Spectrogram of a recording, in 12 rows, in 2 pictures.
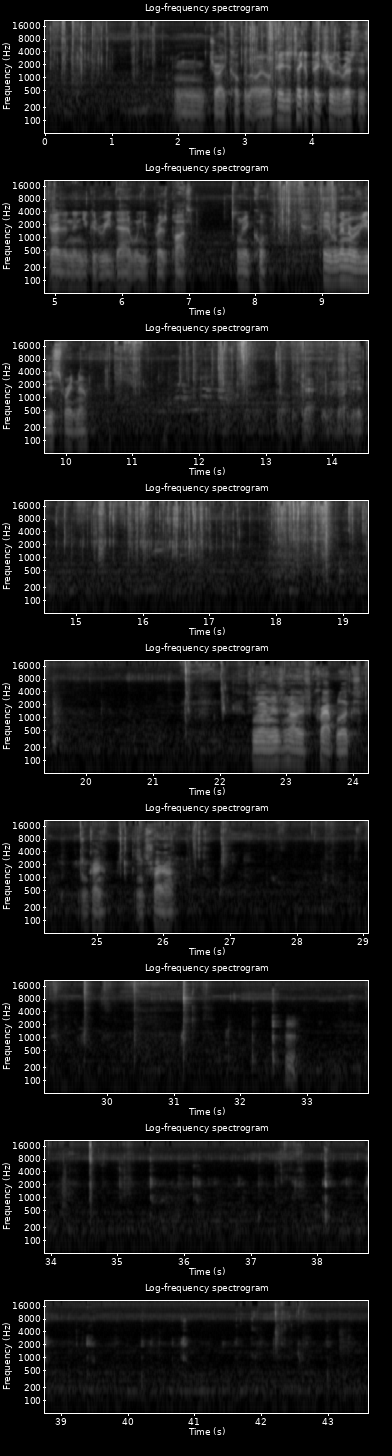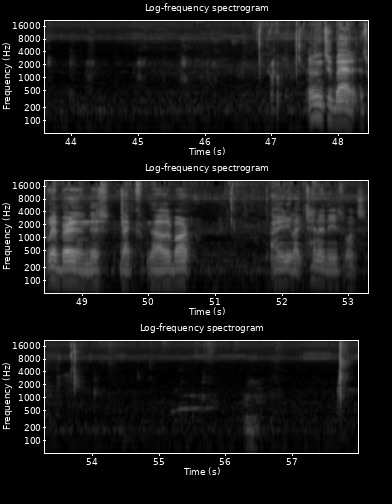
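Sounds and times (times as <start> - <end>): person chewing granola bar: 0.0 - 4.4, 7.6 - 9.5, 10.3 - 19.5, 24.1 - 32.6, 33.8 - 47.6
wrapper crinkling and rustling: 0.0 - 5.0, 8.0 - 19.6.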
